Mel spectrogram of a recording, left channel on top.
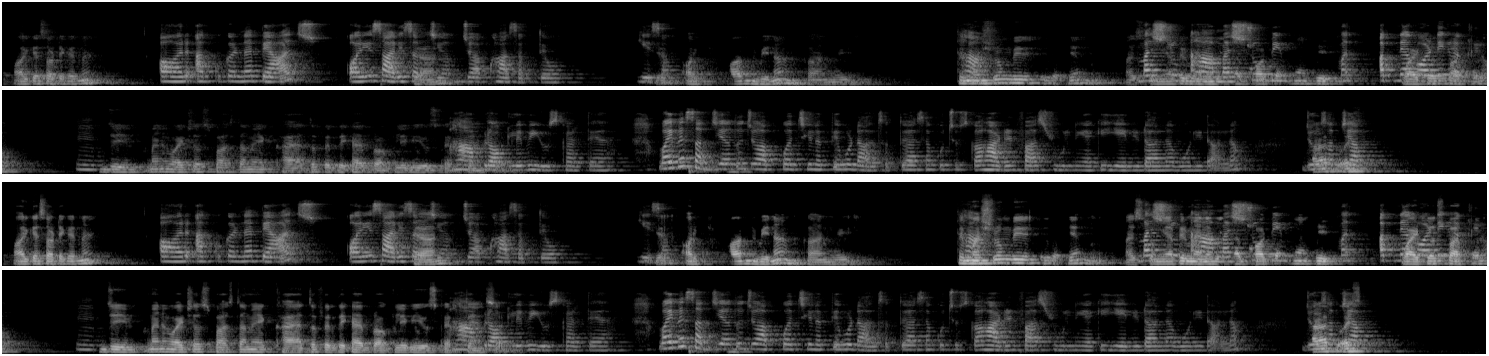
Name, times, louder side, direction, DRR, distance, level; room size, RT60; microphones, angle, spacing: voice 1, 0.1-0.9 4.1-4.4 6.5-7.0 7.3-8.6 9.6-13.4 14.0-14.9 15.8-19.9 27.9-28.4, right 5 dB, 85° right, 12 dB, 0.4 m, -29 dB
voice 2, 1.6-3.1 3.5-5.6 6.4-6.7 9.6-9.8 11.3-12.9 13.4-13.5 13.8-14.9 15.6-15.9 19.3-27.2 27.9-28.4, left 1 dB, 5° left, 7 dB, 0.4 m, -32 dB
7.9 x 3.6 x 4.7 m, 0.85 s
head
